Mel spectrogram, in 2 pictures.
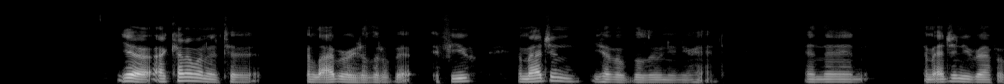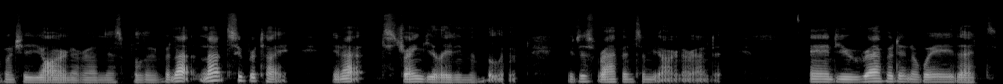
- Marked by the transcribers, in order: static; mechanical hum
- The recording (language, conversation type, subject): English, unstructured, What is something you learned recently that surprised you?
- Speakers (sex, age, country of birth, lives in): male, 35-39, United States, United States; male, 45-49, United States, United States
